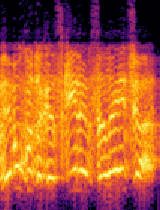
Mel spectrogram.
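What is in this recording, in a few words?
Serbian aircraft damaged mood high, speech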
